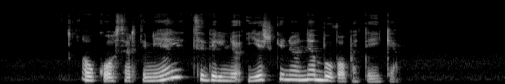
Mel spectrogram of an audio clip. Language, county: Lithuanian, Panevėžys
